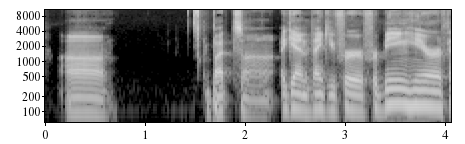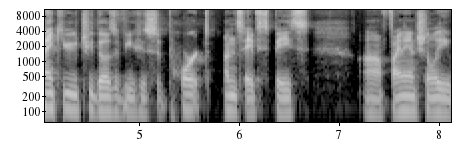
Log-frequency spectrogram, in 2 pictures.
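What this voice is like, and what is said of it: Sick, low-energy voice. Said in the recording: “my voice is a little bit weird, and I know I'm a little bit lower energy than normal ... I am still COVID-ed up”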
